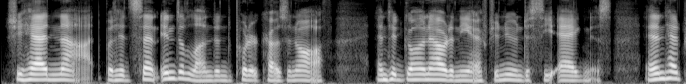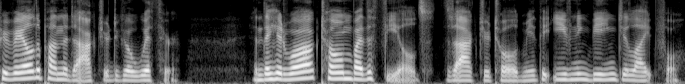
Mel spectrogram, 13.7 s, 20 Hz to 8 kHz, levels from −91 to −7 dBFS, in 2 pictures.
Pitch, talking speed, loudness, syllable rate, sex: 180 Hz, 215 wpm, -20 LUFS, 5.4 syllables/s, female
